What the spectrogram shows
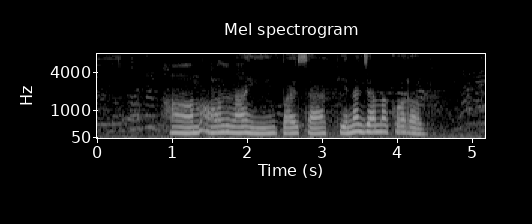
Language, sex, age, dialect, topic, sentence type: Maithili, female, 25-30, Eastern / Thethi, banking, question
